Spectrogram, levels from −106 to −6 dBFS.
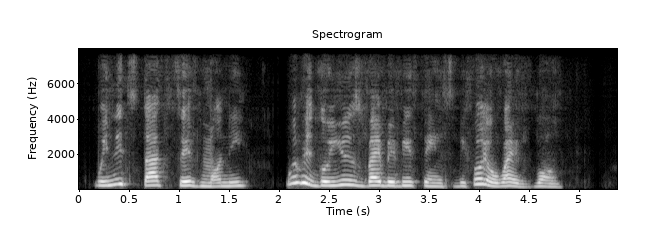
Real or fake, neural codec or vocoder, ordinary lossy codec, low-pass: fake; codec, 16 kHz, 4.8 kbps, FACodec; none; none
